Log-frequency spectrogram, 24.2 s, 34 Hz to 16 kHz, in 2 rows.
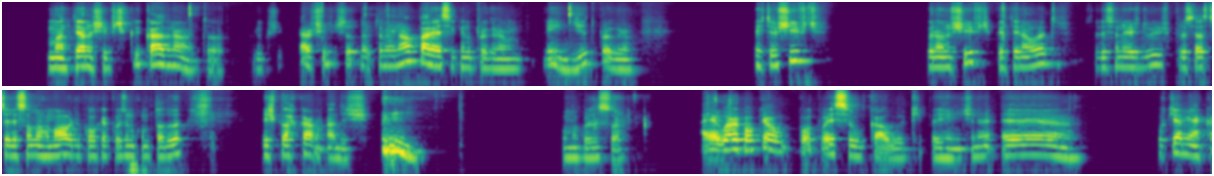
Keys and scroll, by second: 18.4 ctrl+t, 19.2 Return.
